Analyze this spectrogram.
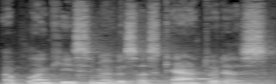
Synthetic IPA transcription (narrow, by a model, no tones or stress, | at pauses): ɐ̰plˠɐŋʲkʲiːsʲɪmʲɛʋʲɪsɐskʲæːt̪ʊɾʲɛs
